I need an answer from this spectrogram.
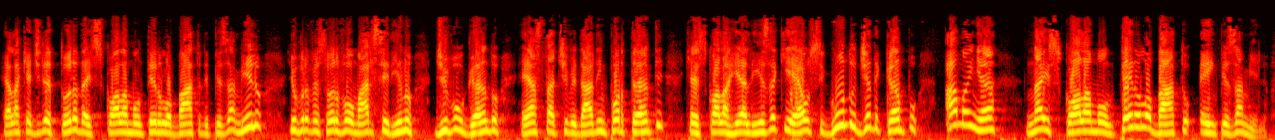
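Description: A southern Brazilian man hosts a local radio interview. His voice sits high for a man. The broadcast sound is dull and lo-fi. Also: fast talker, a little mellow. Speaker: radio host.

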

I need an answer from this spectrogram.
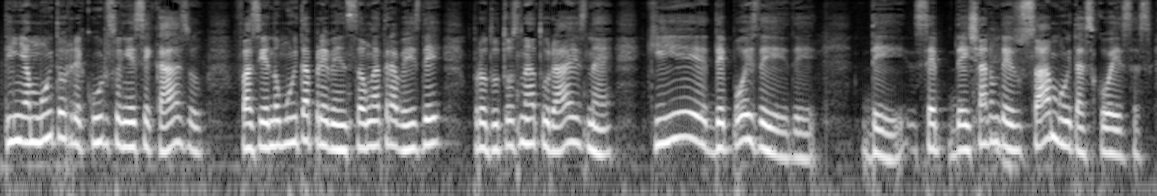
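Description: A woman's voice: on the low side, measured pace, darkish tone. A Cuban woman whose first language is Spanish, a naturopath guest on a radio show, who speaks Portuguese with Spanish words mixed in and often repeats words while searching for them. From Cuba. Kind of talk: radio interview answers. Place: radio studio.

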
